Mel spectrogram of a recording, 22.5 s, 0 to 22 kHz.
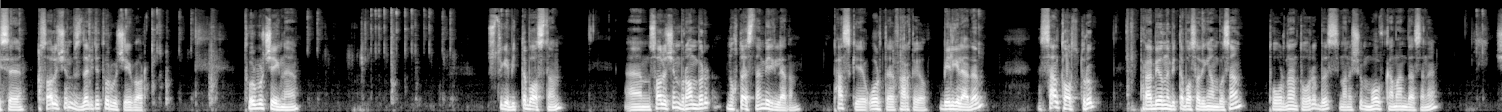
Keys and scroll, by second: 0.1 r, 4.7 m, 16.2 space.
